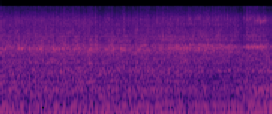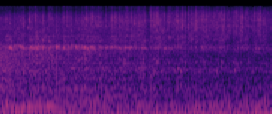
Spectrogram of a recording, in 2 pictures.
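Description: Supercharged Chevrolet Nova muscle car engine running at low speed, a deep pulsing rumble as the car rolls slowly past, with a steady high whine over it.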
